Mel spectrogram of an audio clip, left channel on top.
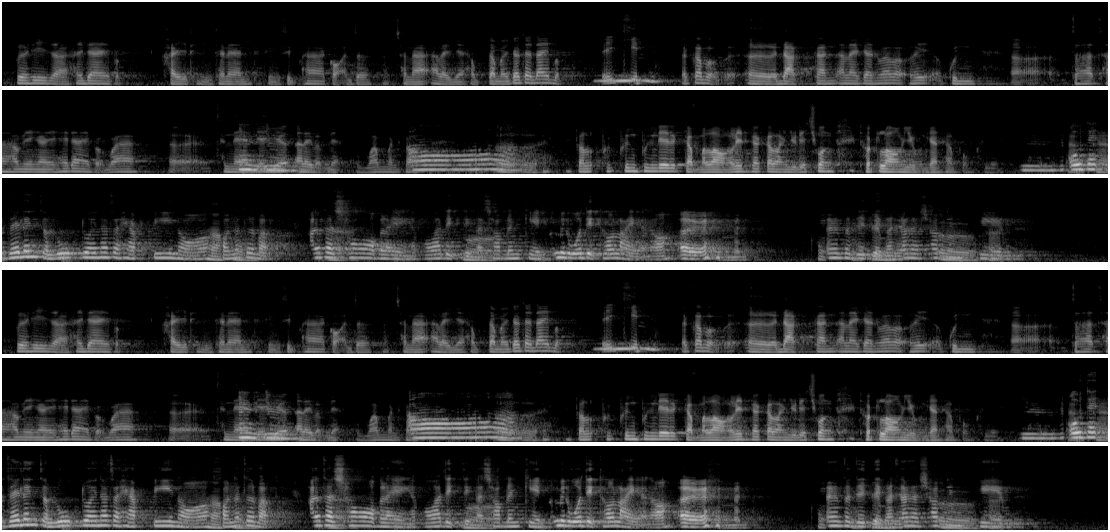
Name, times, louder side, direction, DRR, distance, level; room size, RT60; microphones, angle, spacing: voice 1, 0.1-1.2 1.6-5.6 6.0-6.4 6.8-12.4 12.7-15.3 15.9-20.6 20.9-21.1 21.7-22.1 24.2-24.7 25.3-25.6 26.7-27.1 29.3-29.6 30.3-32.1, equal, ahead, 14 dB, 0.9 m, -34 dB
voice 2, 5.9-6.6 13.4-14.1 15.1-16.3 21.2-24.8 25.2-29.3 30.4-32.3, right 2 dB, 45° right, 10 dB, 1.9 m, -26 dB
28.5 x 26.0 x 6.9 m, 1.1 s
head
